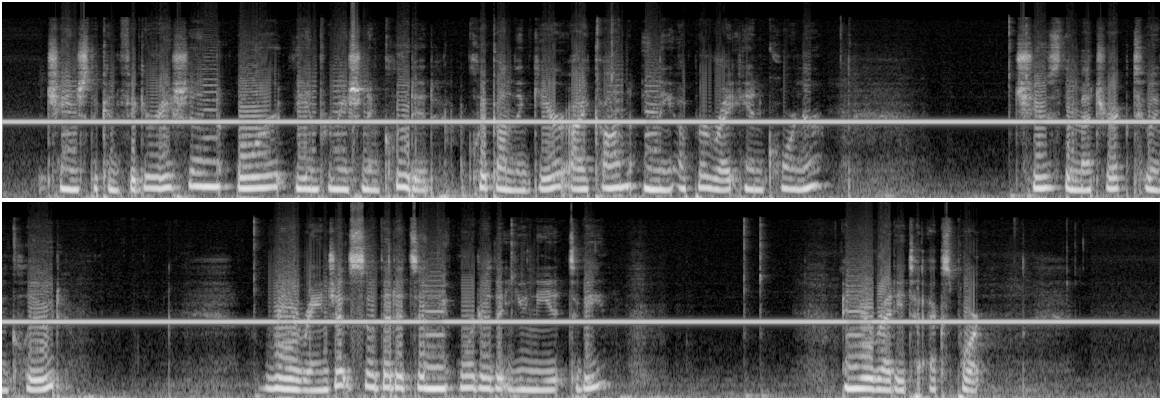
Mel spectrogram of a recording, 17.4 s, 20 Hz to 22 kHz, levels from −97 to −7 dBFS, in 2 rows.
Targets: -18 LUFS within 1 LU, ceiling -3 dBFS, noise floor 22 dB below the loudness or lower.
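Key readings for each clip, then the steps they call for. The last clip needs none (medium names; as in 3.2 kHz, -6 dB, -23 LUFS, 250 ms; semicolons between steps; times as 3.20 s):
clipped samples 2.0%; clipping level -16.5 dBFS; steady tone 1.8 kHz; tone level -26 dBFS; loudness -24.0 LUFS; peak level -16.5 dBFS; loudness target -18.0 LUFS
-> clip repair -16.5 dBFS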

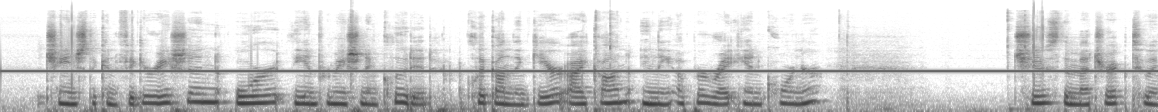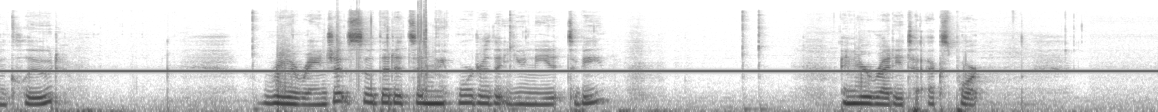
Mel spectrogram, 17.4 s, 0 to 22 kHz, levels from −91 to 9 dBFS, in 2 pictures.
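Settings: clipped samples 0.0%; steady tone 1.8 kHz; tone level -26 dBFS
-> band-stop 1.8 kHz, Q 30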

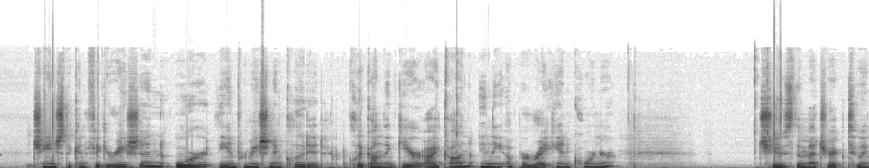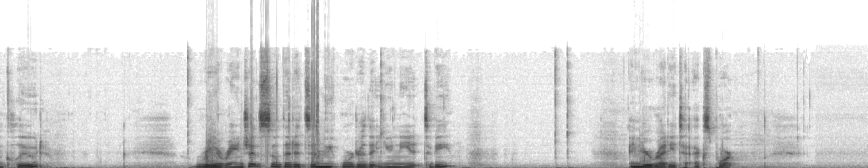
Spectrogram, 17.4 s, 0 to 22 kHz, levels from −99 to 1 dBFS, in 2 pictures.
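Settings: steady tone not found; loudness -24.5 LUFS; peak level -7.0 dBFS; loudness target -18.0 LUFS
-> trim +6.5 dB; peak limiter -3 dBFS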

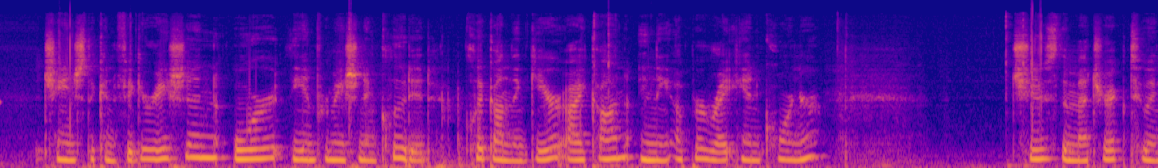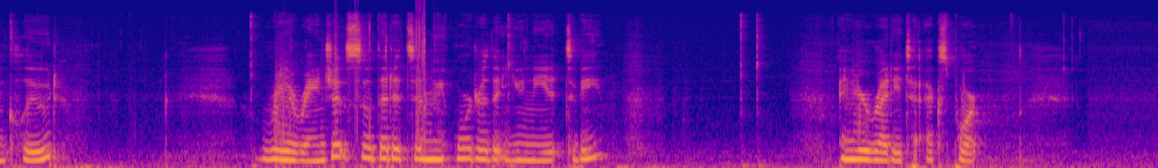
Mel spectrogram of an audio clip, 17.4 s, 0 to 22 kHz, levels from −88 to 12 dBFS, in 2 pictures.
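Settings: loudness -18.5 LUFS; peak level -3.0 dBFS; noise floor -47 dBFS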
